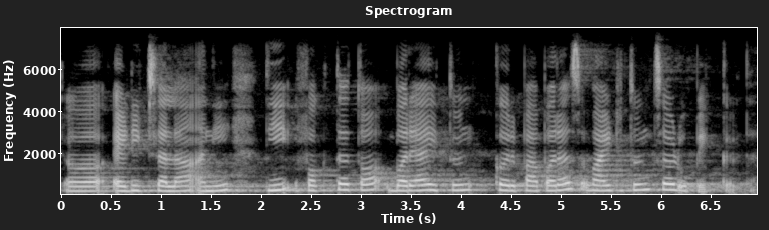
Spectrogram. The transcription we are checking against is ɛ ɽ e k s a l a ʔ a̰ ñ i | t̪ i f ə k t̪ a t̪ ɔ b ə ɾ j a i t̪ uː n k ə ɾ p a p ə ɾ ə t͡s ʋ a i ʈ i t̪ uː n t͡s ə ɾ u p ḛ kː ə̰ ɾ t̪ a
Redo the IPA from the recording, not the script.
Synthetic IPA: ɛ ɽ i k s a l a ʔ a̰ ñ i | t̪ i f ə k t̪ ə t̪ ɔ b ə ɾ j a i t̪ uː n k ə ɾ p a p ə ɾ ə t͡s ʋ a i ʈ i t̪ uː n t͡s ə ɽ u p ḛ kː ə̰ ɾ t̪ a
